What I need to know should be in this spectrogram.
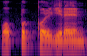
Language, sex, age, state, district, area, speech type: Tamil, male, 30-45, Tamil Nadu, Pudukkottai, rural, read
